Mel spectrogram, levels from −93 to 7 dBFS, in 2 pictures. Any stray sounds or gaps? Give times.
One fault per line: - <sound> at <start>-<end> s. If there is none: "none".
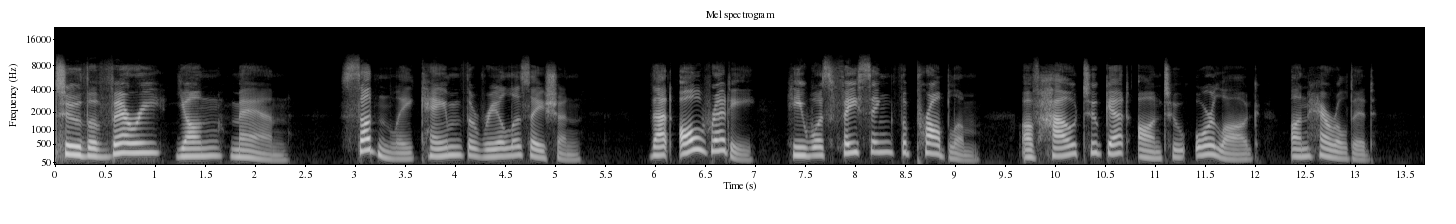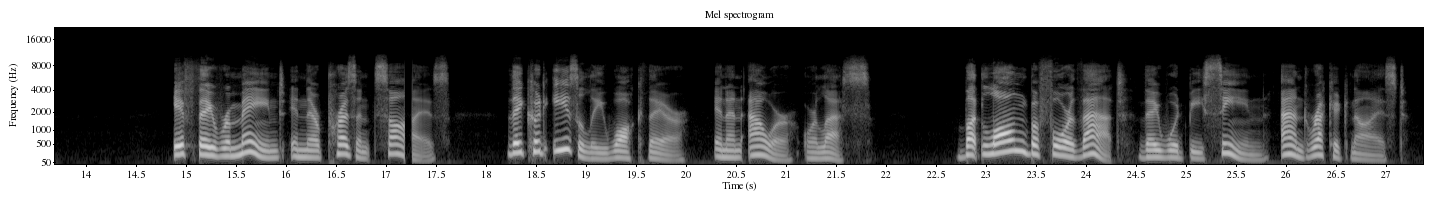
- dropout at 17.2-17.3 s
